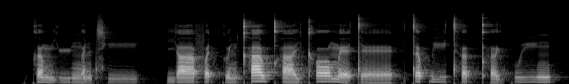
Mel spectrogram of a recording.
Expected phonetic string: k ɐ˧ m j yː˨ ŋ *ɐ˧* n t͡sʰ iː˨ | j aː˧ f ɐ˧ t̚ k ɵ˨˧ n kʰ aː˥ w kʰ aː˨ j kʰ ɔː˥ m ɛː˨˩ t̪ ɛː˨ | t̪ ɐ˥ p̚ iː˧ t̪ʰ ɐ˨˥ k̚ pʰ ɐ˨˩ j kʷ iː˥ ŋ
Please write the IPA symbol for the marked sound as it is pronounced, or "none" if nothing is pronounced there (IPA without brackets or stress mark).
ɐ˨˩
